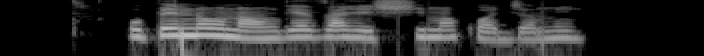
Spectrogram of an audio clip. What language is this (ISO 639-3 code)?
swa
